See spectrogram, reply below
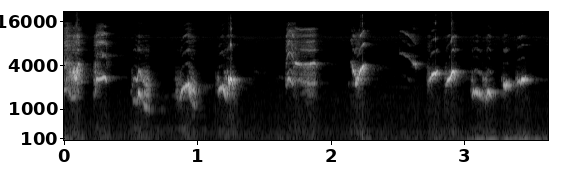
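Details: Green leafbird song for luring and schooling caged birds: dense run of loud chirps, harsh rasping bursts and clear whistled notes, ending in a quick rising and falling whistled series, faint low rumble in the background.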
